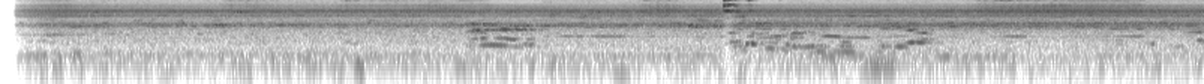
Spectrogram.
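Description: Electric-motor-driven belt grinders running steadily, with a continuous hiss as small steel surgical-instrument blanks are ground against the abrasive belt.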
